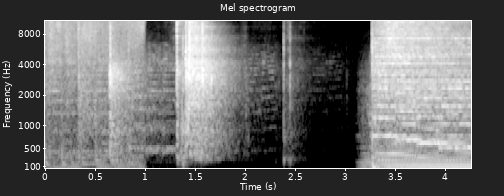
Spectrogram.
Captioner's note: wood cracking; fast music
